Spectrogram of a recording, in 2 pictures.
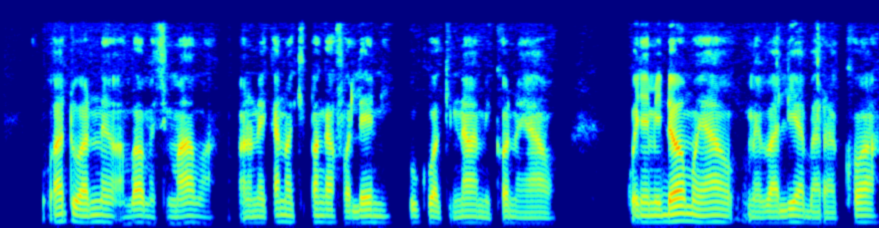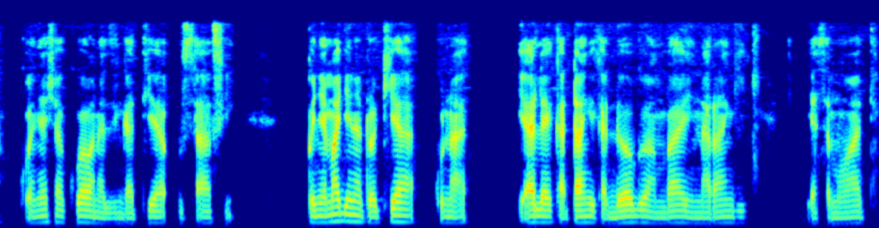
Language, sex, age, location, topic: Swahili, male, 18-24, Kisumu, health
